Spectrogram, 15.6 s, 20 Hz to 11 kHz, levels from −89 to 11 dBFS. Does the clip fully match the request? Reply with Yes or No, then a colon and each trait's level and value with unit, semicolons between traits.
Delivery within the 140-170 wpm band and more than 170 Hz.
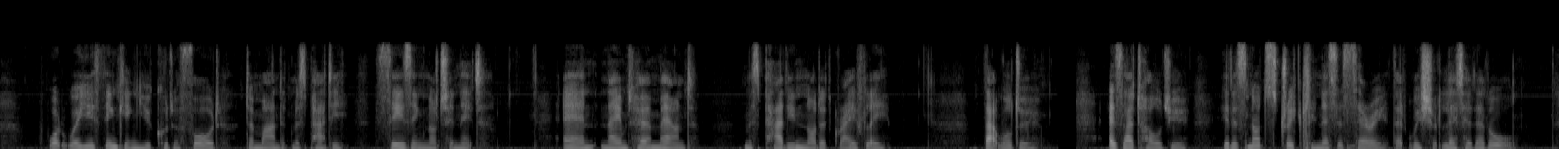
Yes: average, 160 wpm; high, 190 Hz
